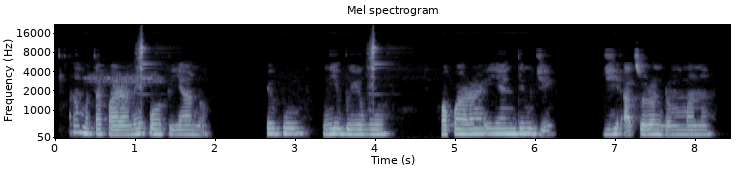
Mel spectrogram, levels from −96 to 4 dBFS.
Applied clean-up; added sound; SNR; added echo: none; Cutlery, silverware; 11 dB; none.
